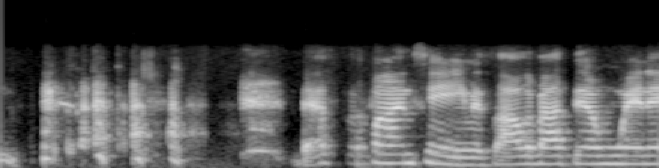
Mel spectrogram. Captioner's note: laughs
